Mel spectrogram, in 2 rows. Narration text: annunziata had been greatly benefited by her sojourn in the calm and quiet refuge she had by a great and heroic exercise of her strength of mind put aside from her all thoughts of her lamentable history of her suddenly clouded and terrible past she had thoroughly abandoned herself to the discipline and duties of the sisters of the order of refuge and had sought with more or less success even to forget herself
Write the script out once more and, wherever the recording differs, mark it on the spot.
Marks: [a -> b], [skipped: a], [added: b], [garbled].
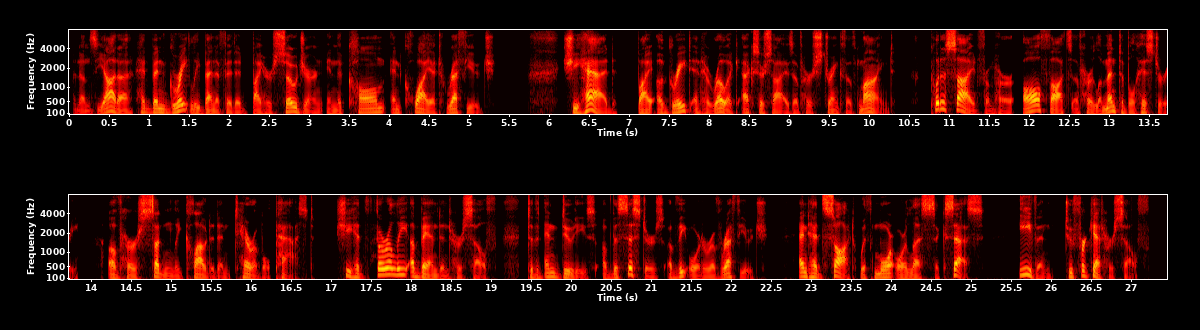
annunziata had been greatly benefited by her sojourn in the calm and quiet refuge she had by a great and heroic exercise of her strength of mind put aside from her all thoughts of her lamentable history of her suddenly clouded and terrible past she had thoroughly abandoned herself to the [skipped: discipline] and duties of the sisters of the order of refuge and had sought with more or less success even to forget herself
